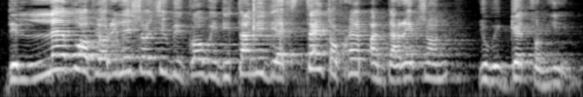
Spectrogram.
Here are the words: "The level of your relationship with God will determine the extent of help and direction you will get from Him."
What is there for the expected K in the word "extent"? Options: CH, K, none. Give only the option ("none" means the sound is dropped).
K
